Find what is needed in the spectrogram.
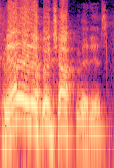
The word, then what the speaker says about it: Jochebed: What about Jochebed? Have you ever heard of Jochebed? Some pronounce it Jochebed. Jochebed.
